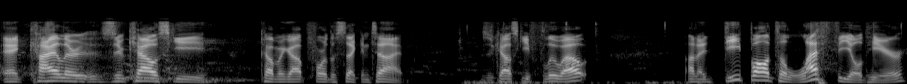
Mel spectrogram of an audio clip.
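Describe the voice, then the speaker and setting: Bright, forceful male baseball announcer. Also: mid-range voice, expressive, a little slow, dry recording. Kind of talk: live radio sports commentary.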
